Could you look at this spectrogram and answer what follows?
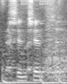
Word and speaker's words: Shenzhen: It is 11:30 Friday night, local time, and I'm in ShenZhen. Is that how you say it? ShenZhen? Yeah. ShenZhen.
